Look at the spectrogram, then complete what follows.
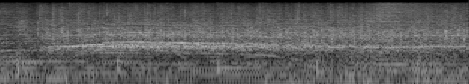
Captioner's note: applause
